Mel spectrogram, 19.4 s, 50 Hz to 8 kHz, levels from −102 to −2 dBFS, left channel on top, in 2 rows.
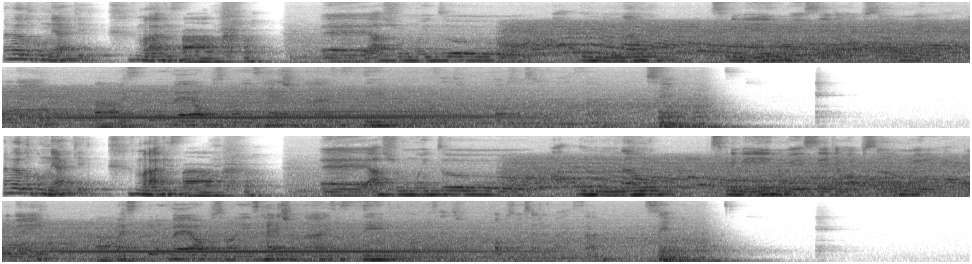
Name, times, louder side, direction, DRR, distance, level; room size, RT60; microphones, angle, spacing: voice 1, 0.0-1.8 3.2-10.2 10.8-14.3 14.6-15.8 16.2-16.5, right 3 dB, 45° right, 5 dB, 0.4 m, -26 dB
voice 2, 1.8-2.5 10.6-10.9 16.1-16.7, left 1 dB, 50° left, 0 dB, 0.5 m, -26 dB
sound 1, 2.8-16.7, equal, 75° right, 1.0 m, -37 dB
sound 2, 4.9-15.3, equal, 5° left, 0.6 m, -27 dB
3.6 x 2.5 x 2.3 m, 0.97 s
head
